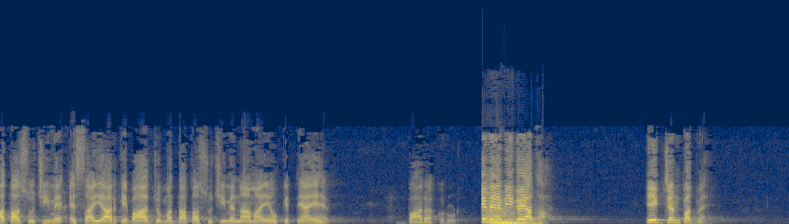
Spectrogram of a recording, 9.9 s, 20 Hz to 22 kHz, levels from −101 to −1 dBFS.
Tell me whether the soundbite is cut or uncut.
cut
